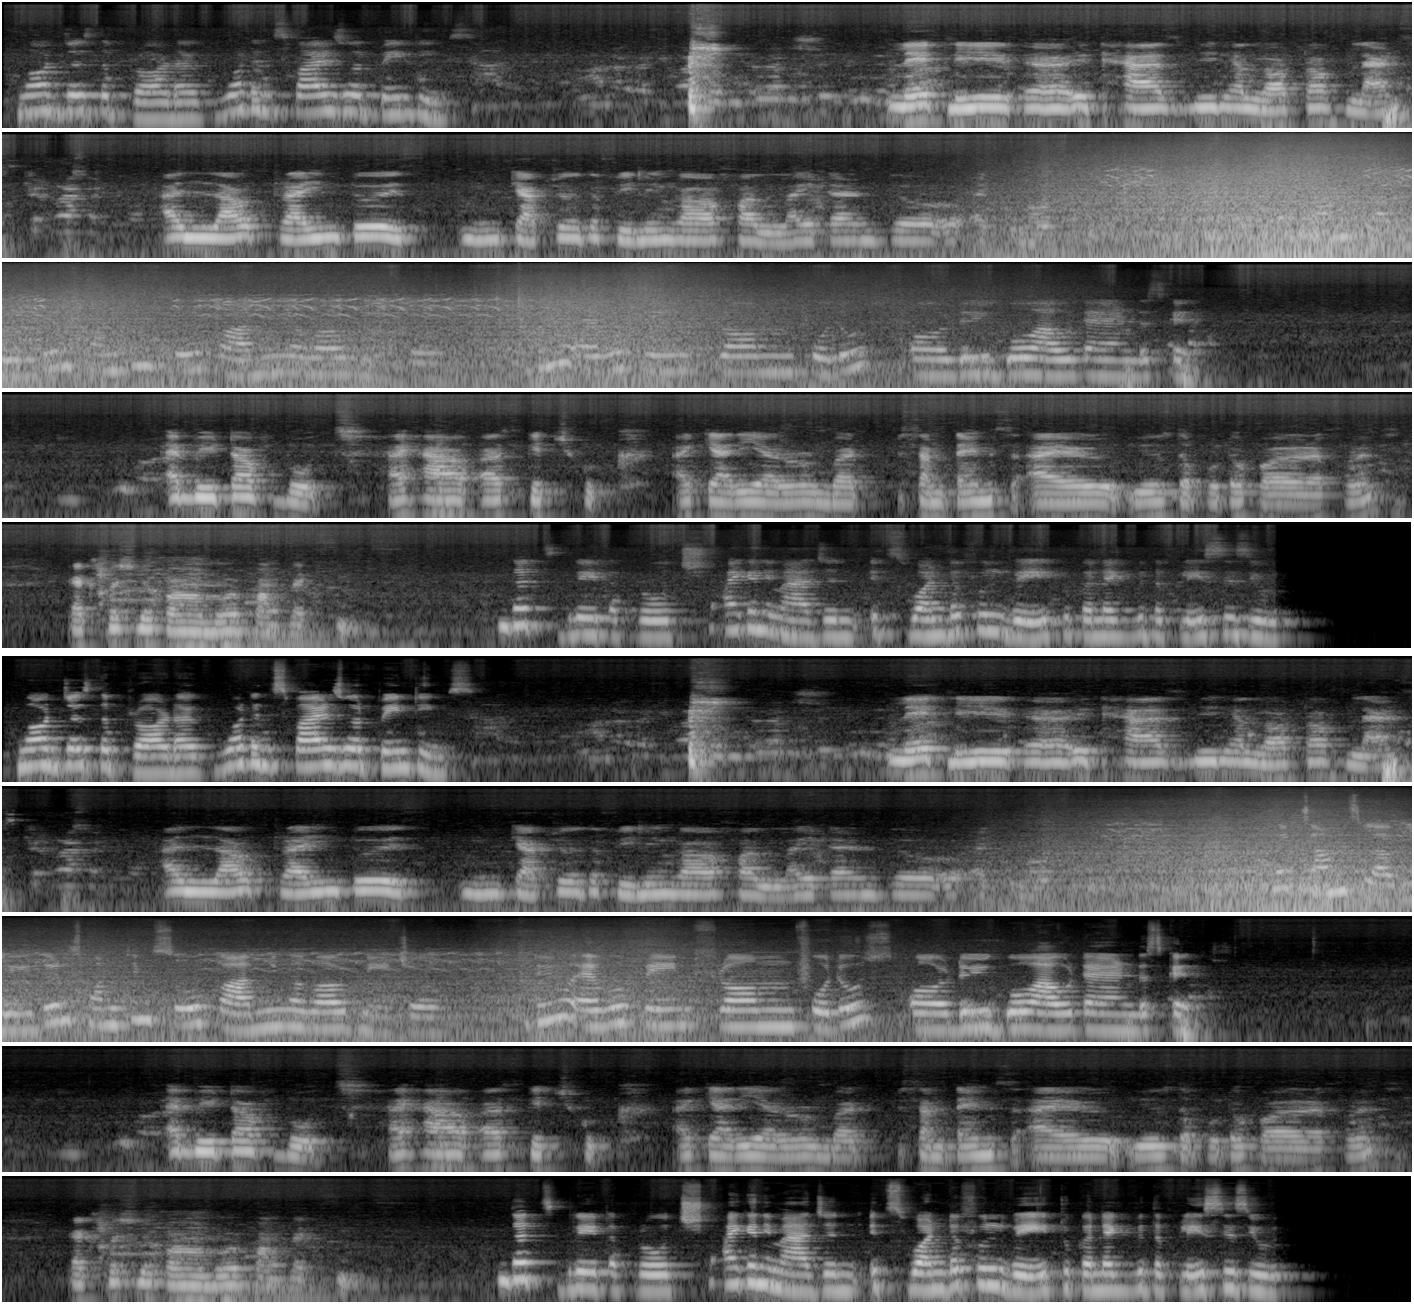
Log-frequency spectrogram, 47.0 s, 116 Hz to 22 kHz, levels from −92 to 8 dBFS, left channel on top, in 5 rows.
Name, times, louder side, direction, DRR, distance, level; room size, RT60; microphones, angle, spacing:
voice 1, 0.1-3.1 9.2-9.3 17.9-21.8 22.3-26.7 40.9-46.1, right 5 dB, 55° right, 0.5 m, -24 dB
voice 2, 3.8-9.3 9.8-12.1 12.4-17.8 28.6-28.7 29.0-37.6 38.0-40.1, left 4 dB, 40° left, 0.4 m, -25 dB
Gull seagull / Waves surf, 15.5-26.1, left 5 dB, 85° left, 0.7 m, -27 dB
12.0 x 5.5 x 2.2 m
head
